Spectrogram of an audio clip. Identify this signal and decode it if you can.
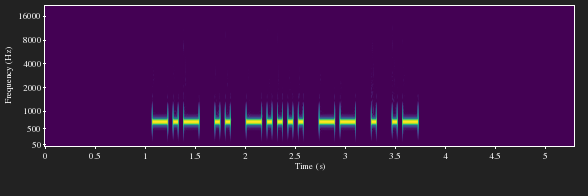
Morse code, heard as a keyed tone, about 23 wpm, 700 Hz. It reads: KI6MEA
